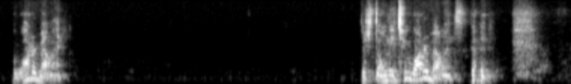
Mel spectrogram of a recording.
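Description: A man speaks calmly through an online call microphone, in short bursts with pauses.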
